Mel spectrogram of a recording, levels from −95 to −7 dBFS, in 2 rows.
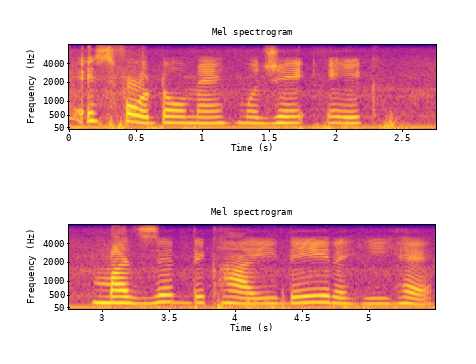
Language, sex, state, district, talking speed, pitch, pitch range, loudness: Hindi, female, Madhya Pradesh, Katni, 110 wpm, 220 Hz, 205-225 Hz, -12 LUFS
